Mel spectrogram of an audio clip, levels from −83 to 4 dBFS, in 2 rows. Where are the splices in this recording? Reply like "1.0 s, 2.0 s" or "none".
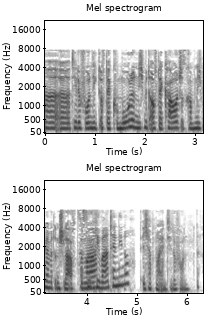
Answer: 5.0 s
